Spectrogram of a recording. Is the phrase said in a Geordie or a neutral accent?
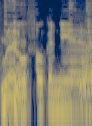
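Geordie. It is said in a Geordie accent.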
